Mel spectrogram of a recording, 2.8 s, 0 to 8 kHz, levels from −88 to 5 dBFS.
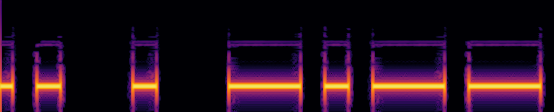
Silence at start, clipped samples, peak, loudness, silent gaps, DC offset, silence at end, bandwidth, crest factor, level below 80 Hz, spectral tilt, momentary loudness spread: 0 s; under 0.1%; -2 dBFS; -8 LUFS; 0.09-0.16 s, 0.33-0.63 s, 0.80-1.12 s, 1.53-1.60 s, 1.76-1.83 s, 2.25-2.32 s; under 0.1%; 0.05 s; 1.3 kHz; 6 dB; -70 dBFS; -10 dB/octave; 6 LU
